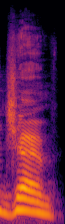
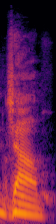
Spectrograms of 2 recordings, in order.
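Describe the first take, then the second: First: The vowel is the 'er' sound, as in 'germ'. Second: The vowel is the 'a' sound, as in 'jam'. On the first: This is the standard pronunciation. The speaker calls it right. "That's the pronunciation" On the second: This is the speaker's Nigerian pronunciation. The speaker calls it wrong. "I say jam"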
